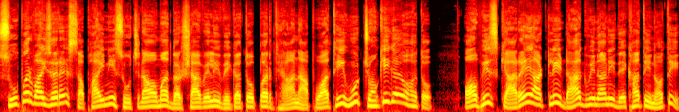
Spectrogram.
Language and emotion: Gujarati, surprised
